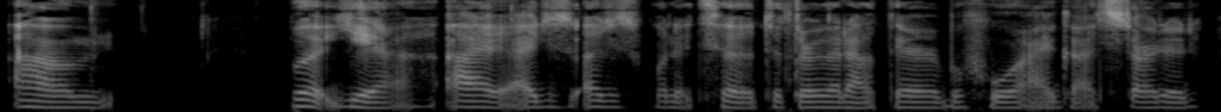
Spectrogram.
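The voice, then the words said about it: Rough, sick-sounding voice. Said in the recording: “I sound like fucking hot wet garbage ... I don't like to talk when I sound like this ... when I get sick”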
